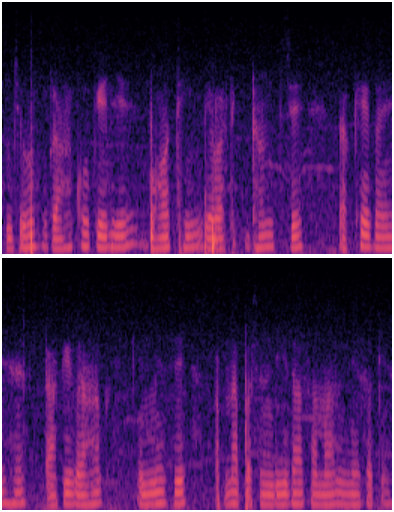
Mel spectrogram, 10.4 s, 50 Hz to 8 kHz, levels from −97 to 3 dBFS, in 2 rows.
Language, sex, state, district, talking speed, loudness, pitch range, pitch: Hindi, female, Bihar, Purnia, 120 wpm, -39 LUFS, 120-135 Hz, 130 Hz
